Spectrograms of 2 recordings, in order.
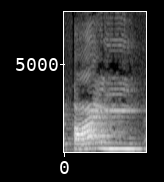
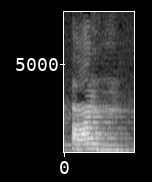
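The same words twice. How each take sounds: First: Pai as pa-i, two full vowels, louder; split vowels. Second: Pai as one syllable, the i gliding; natural glide. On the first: Teacher demoing pai as if both vowels strong. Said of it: "como se todas as vogais fossem fortes". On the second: Teacher giving the normal one-syllable pai. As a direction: say pai with a quick light i. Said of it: "a gente falaria pai". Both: Shown as a demonstration.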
